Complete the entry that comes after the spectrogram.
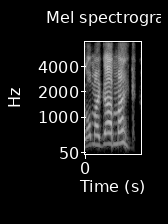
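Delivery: put-on high, loud Spanish-accented shriek; panicked Spanish neighbour. Spanish neighbour finding Mike fallen through his wall, high frantic shouting. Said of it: "into the fucking Spanish dude downstairs".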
